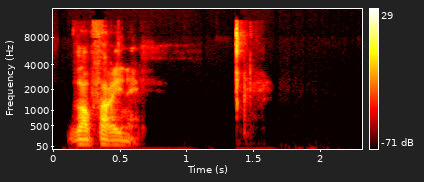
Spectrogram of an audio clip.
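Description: A brief two-syllable vocal sound from a man, then a single sharp computer mouse click about a second later.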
